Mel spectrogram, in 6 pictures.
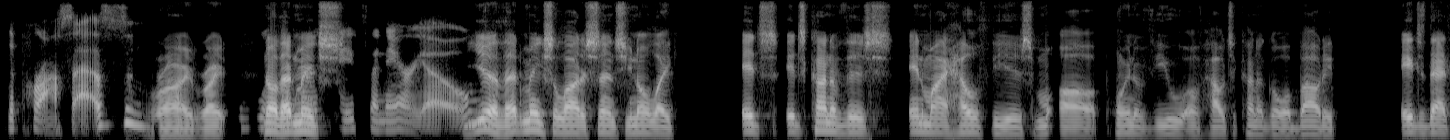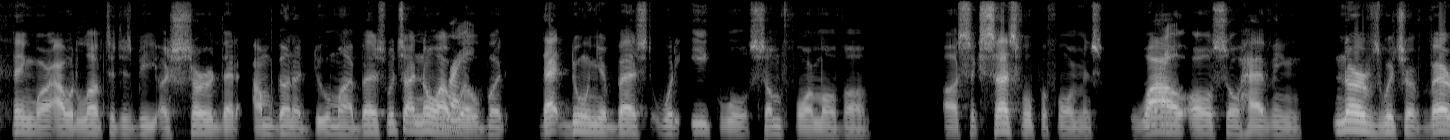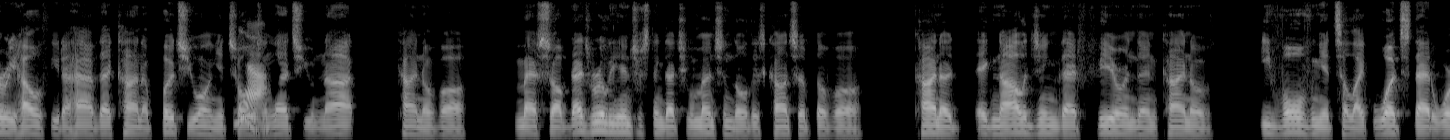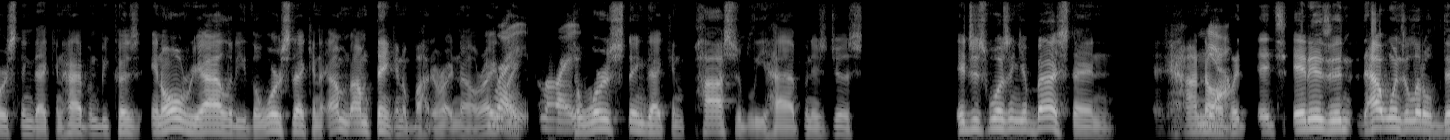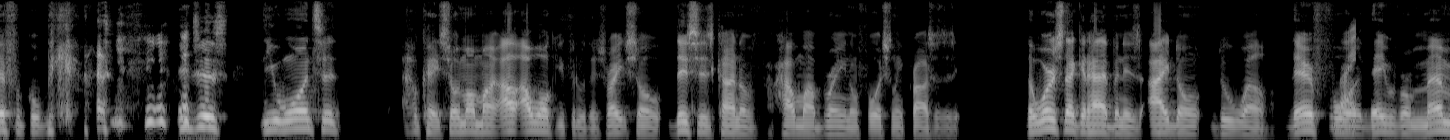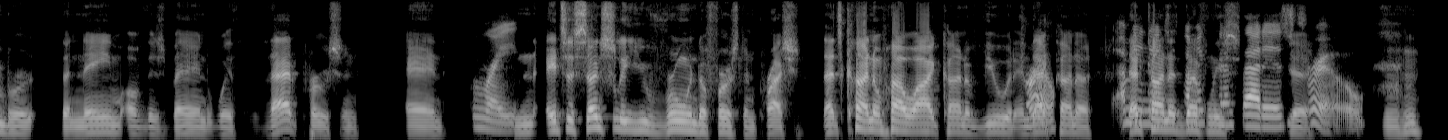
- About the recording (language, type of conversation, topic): English, advice, How can I feel more confident in social situations?
- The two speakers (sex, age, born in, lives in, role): female, 40-44, United States, United States, advisor; male, 30-34, United States, United States, user
- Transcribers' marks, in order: chuckle; laugh; laughing while speaking: "because"; tapping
